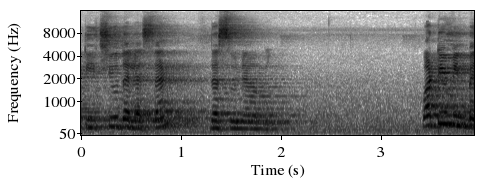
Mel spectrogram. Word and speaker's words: tsunami: The first letter is silent. First letter T is silent.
